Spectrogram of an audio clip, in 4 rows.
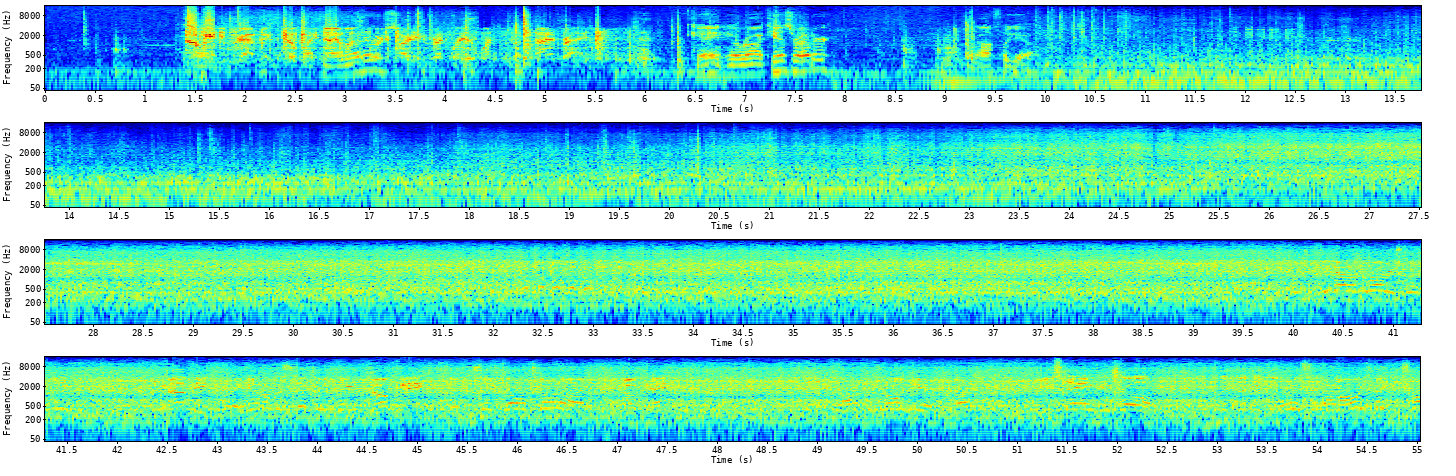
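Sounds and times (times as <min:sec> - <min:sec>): rush of air over canopy: 0:00.0 - 0:55.0
tow plane engine: 0:00.0 - 0:55.0
wheel rumbling over ground: 0:00.0 - 0:55.0.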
